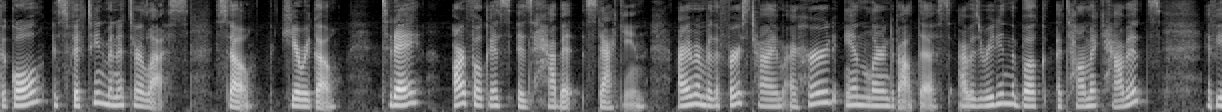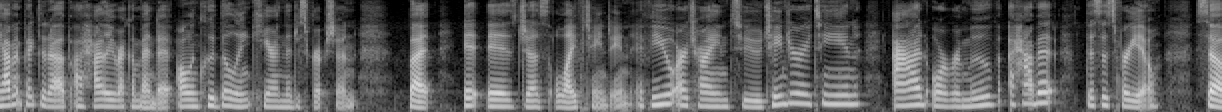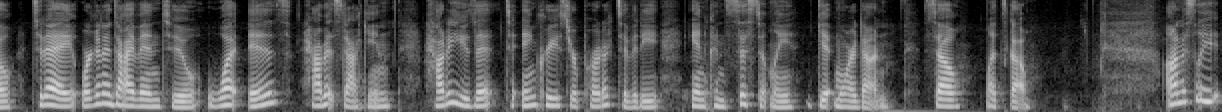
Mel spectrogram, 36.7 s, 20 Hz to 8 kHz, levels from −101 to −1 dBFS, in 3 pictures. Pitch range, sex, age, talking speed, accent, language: 175-220 Hz, female, 30-49, 165 wpm, American, English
